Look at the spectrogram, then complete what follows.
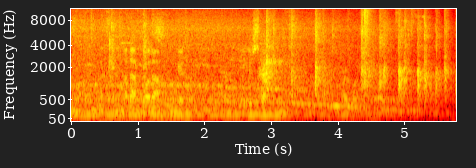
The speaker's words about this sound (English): That is the sound of a world class distance runner finishing up a treadmill test that, at its height, had him running at about five minutes per mile pace, all under the watchful eyes of several scientists, biomechanists, and coaches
